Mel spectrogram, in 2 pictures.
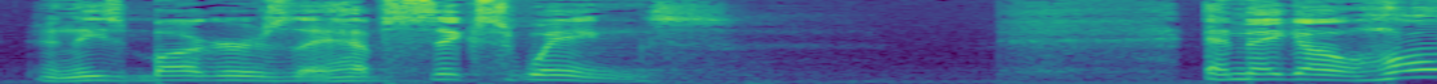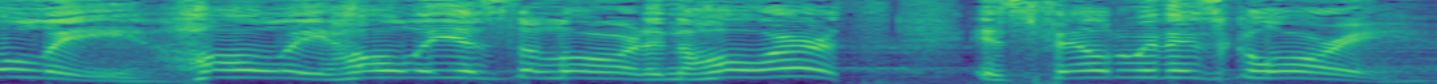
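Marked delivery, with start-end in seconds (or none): none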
